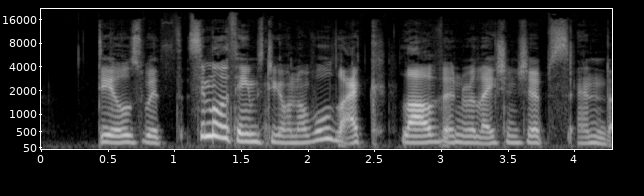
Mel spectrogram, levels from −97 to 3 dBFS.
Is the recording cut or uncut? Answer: cut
